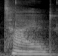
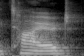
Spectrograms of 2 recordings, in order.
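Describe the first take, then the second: First: Tired with a silent R, British style; tired as TIE-uhd, low and soft; non-rhotic. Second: Tired with an American pronounced R; Donald Trump. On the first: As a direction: say tired without sounding the R. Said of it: "I would say something like". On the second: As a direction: rhotic tired, the R clearly sounded. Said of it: "Donald Trump might say". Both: Shown as a demonstration.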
